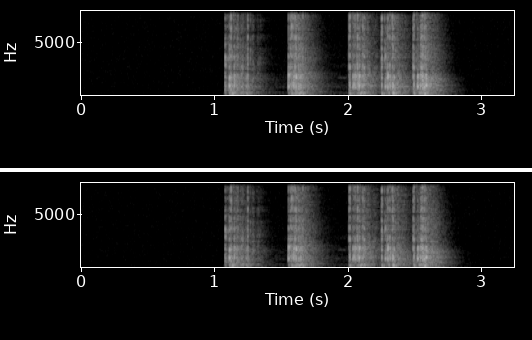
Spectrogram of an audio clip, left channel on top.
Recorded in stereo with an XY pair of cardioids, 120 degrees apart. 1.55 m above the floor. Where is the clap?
20° left, 1.8 m.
